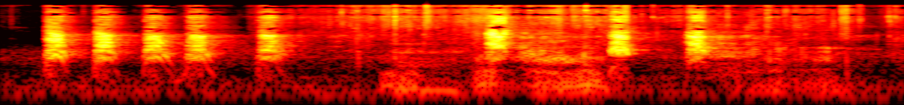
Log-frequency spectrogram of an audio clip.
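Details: Odin the German Shepherd and little BELLA, a Chihuahua Yorkie mix, team up to harass $amson the Boxer. A quick run of five sharp barks opens, then a low rumble and three more spaced, loud barks.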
